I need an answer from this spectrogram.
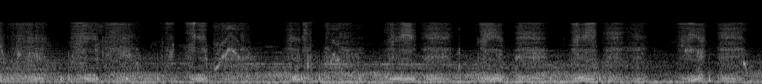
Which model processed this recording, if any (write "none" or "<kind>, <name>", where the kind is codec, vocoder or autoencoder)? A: none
